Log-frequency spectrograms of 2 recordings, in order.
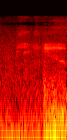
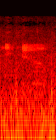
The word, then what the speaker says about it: pecan: Today I have brought a pecan pie. For those in the States, you might pronounce it pecan, you might pronounce it pecan. I'm from North Carolina in the South. I call it pecan.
